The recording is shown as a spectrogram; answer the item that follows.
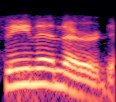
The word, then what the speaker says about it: Cena Nerd: It rolls off the tongue. Cena Nerd. Yep, you got it, man.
